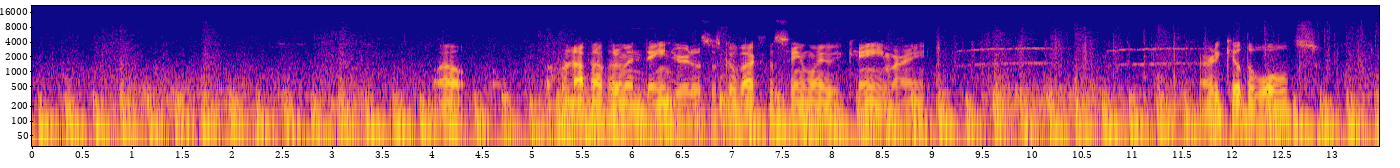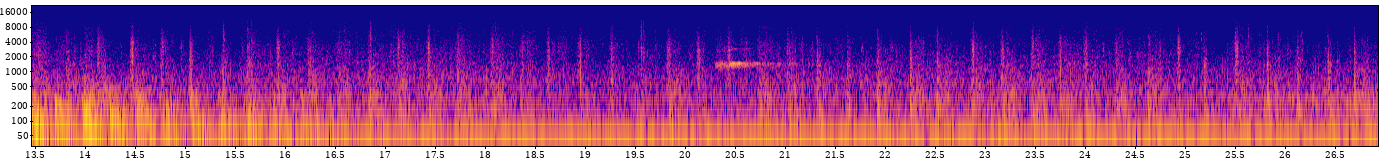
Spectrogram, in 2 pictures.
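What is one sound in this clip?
Quick footsteps run over soft ground.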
